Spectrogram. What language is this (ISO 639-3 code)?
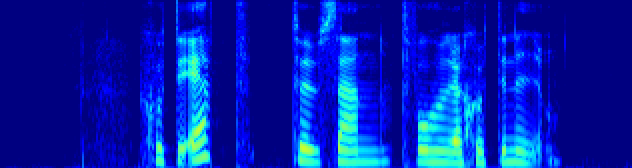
swe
